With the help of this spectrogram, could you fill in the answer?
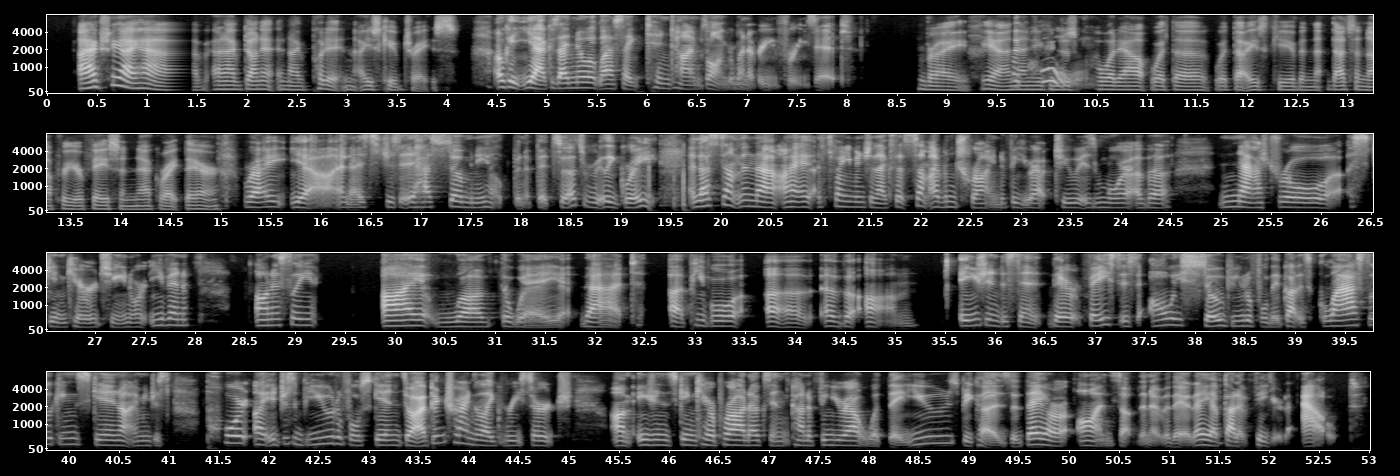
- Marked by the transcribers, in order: distorted speech; tapping; other background noise; stressed: "out"
- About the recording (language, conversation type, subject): English, unstructured, What does self-care look like for you lately?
